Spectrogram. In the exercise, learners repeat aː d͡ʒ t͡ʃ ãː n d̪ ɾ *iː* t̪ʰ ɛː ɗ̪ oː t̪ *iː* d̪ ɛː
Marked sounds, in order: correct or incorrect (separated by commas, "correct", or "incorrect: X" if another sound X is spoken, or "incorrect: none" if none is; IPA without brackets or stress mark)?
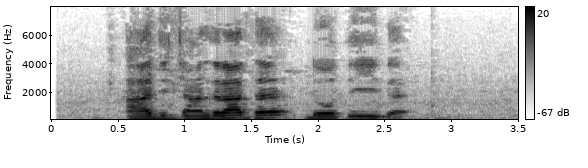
incorrect: aː, correct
